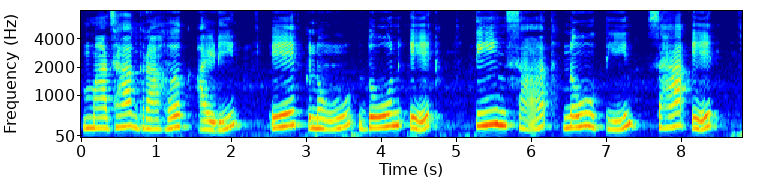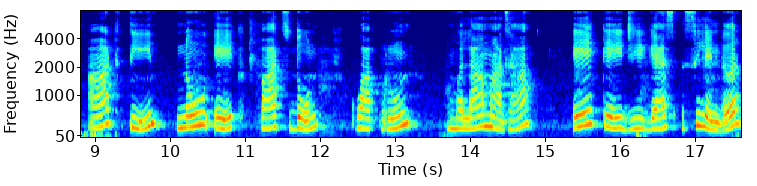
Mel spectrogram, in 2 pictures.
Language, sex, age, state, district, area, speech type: Marathi, female, 60+, Maharashtra, Osmanabad, rural, read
